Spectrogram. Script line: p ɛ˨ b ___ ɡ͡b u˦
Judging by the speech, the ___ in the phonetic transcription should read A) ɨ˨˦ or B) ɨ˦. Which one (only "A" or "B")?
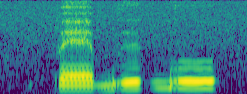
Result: B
